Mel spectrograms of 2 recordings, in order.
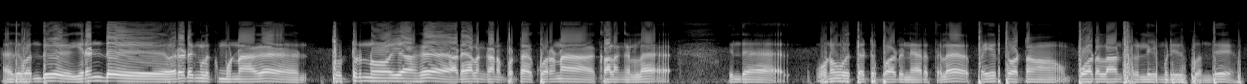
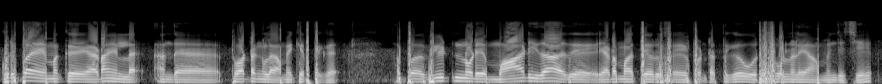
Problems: background sounds at intervals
